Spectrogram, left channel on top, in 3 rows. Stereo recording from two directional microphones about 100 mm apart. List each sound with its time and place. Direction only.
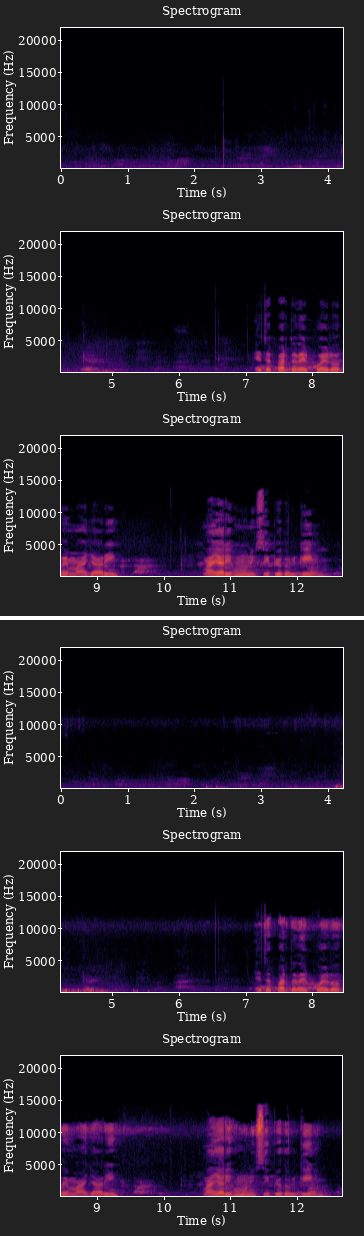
7.1 s speech: 30° right (ahead or behind)
10.6 s speech: 30° right (ahead or behind)
11.1 s speech: 45° right (ahead or behind)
